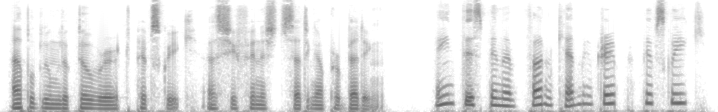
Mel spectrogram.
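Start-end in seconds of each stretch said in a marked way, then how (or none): 4.4-7.1 much higher, cheery filly; cheery smile. Acted. Applebloom asks Pipsqueak about the trip, cheery. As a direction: ask with a big smile. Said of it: "she asked with a cheery smile".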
